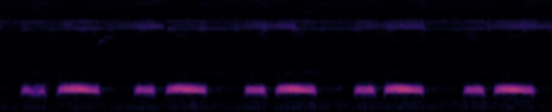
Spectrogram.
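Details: Spotted dove lure call, a very even two-note coo, short then long and flat, repeated about once a second, with a low humming background.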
